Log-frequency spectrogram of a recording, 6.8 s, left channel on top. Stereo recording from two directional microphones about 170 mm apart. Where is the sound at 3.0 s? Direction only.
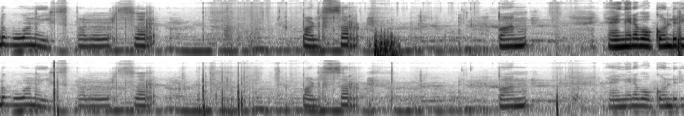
25° left (ahead or behind).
